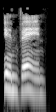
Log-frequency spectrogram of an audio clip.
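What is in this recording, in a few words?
"in vain", British English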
